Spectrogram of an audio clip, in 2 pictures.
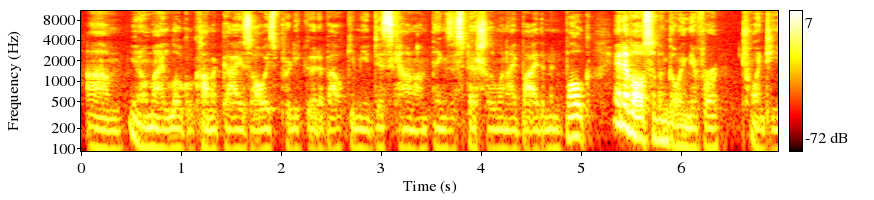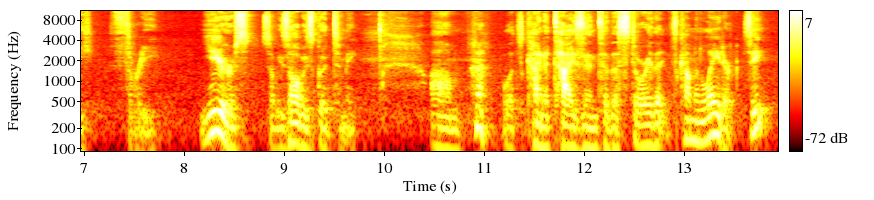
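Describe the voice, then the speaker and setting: A man's voice: lowish voice, brisk, vocal fry, fairly bright tone, husky. A middle-aged man hosting a casual comic review vlog, chatty and rambling with self-deprecating asides. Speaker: comic review channel host.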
